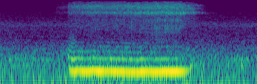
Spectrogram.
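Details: Foster cat asleep: a single drawn-out, whistling, tonal snore lasting about one second; cat snoring.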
